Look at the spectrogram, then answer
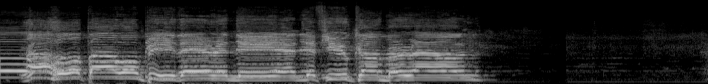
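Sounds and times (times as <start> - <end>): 
person singing: 0.2 - 5.0.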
